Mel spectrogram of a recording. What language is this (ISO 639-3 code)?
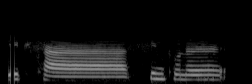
brx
